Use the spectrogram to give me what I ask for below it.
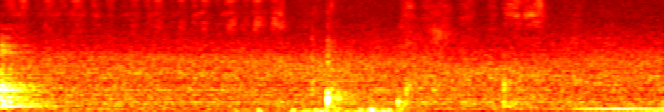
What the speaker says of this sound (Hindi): हम लिखेंगे यहां डिस्कवर्ड बाय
